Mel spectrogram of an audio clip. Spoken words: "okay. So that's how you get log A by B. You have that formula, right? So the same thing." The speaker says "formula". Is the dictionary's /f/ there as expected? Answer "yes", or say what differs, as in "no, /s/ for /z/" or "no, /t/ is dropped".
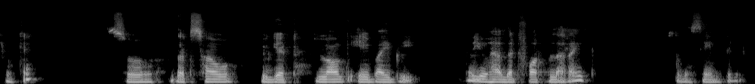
yes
